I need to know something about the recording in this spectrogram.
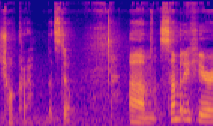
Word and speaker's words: chakra: see I love that actually it's pronounced chokra but still um somebody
